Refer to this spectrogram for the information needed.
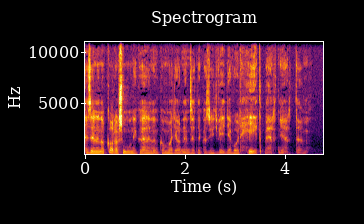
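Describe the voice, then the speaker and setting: A man's medium-pitched voice, fairly slow, with ordinary pitch variation. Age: 60s. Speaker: television journalist. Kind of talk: interview. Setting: at guest's home.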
